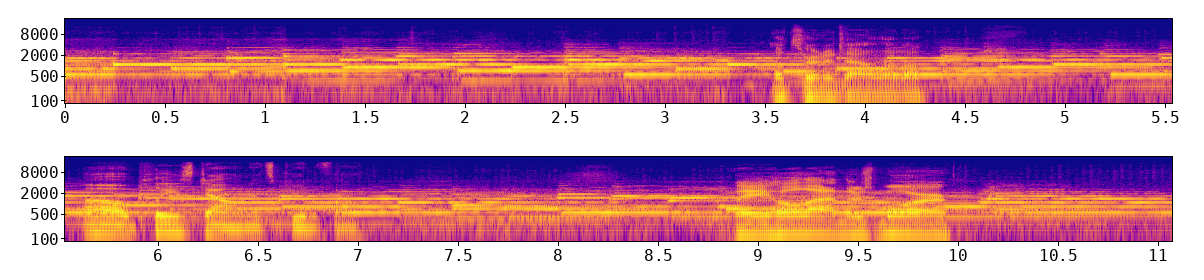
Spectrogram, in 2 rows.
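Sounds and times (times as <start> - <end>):
ice cream van playing a tinny electronic jingle: 0.0 - 11.0
speech: 3.5 - 4.8, 5.6 - 7.1, 8.9 - 10.1.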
